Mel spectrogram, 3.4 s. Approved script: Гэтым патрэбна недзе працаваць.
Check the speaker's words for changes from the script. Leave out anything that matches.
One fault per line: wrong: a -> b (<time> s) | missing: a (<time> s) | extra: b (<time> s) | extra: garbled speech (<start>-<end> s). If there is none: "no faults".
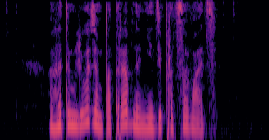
extra: людзям (1.0 s)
